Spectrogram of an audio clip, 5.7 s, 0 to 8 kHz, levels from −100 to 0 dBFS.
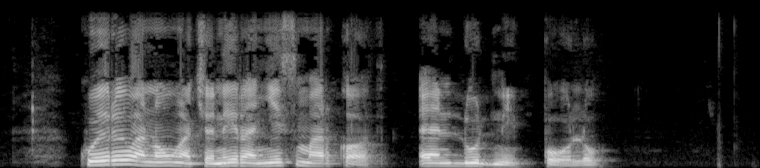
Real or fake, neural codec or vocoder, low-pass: real; none; 7.2 kHz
